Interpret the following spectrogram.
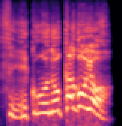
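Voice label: skill, Japanese; Pekora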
